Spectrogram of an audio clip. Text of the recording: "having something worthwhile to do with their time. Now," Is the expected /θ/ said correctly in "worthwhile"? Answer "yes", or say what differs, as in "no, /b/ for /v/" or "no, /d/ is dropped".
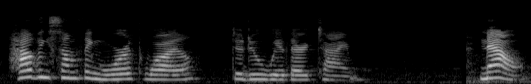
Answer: yes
